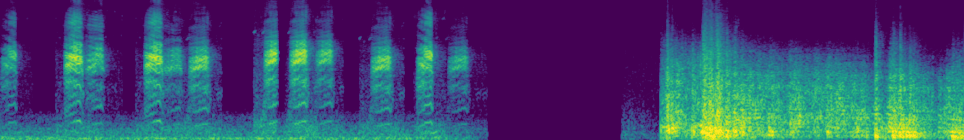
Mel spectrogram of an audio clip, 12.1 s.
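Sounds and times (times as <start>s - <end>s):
cartoon bird duck-like calls: 0.0s - 6.1s.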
